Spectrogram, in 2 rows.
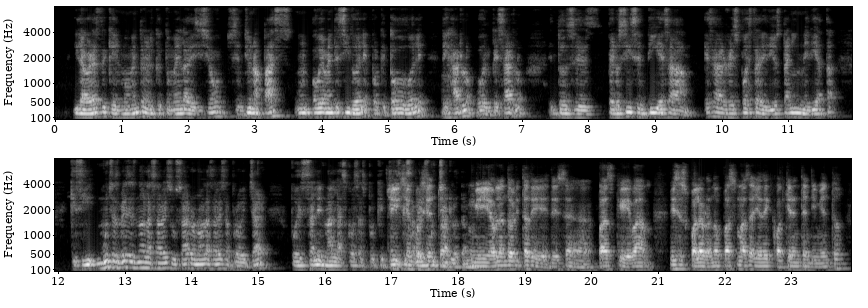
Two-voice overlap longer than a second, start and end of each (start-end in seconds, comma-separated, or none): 16.9-18.3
